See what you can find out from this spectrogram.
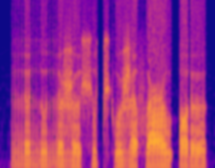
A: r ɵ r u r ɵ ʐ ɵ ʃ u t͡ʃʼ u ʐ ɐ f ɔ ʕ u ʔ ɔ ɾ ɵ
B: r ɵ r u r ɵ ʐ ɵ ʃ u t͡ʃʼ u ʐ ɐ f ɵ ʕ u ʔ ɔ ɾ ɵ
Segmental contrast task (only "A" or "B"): B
